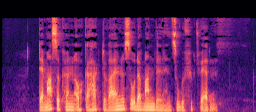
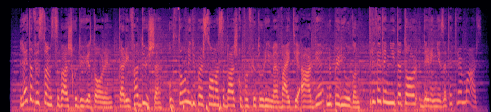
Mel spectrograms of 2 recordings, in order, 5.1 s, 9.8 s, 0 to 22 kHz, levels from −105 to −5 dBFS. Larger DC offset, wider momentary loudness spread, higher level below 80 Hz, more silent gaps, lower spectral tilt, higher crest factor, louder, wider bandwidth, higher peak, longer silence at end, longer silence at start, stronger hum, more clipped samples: neither; first, 11 LU vs 6 LU; first, -36 dBFS vs -44 dBFS; neither; about the same, -4 dB/octave vs -5 dB/octave; first, 18 dB vs 12 dB; first, -18 LUFS vs -27 LUFS; second, 11.5 kHz vs 16.5 kHz; first, -2 dBFS vs -16 dBFS; first, 0.8 s vs 0.25 s; first, 0.8 s vs 0.2 s; neither; neither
